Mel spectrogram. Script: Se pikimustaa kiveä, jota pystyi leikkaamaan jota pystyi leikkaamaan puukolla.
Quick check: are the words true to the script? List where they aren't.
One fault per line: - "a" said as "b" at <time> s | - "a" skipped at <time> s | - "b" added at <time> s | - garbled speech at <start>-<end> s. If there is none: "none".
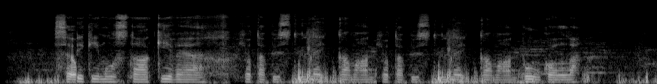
none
